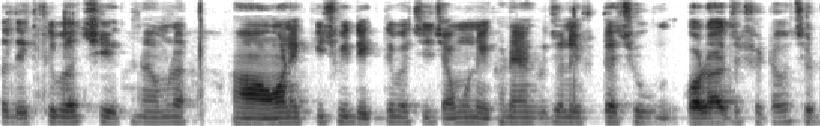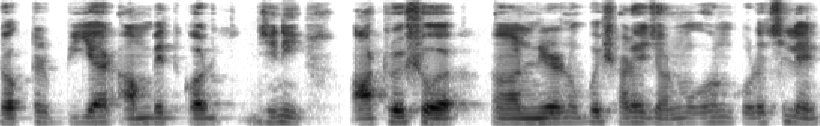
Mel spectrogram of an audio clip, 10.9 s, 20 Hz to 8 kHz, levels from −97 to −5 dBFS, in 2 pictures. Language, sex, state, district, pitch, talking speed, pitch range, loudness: Bengali, male, West Bengal, Kolkata, 125 Hz, 165 wpm, 115-130 Hz, -19 LUFS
